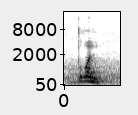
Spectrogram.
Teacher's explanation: इस पे ख्याल रखें कि ता की आवाज़ ना आए, त्वल मोटा करके पढ़ें। ता और त्वा में फ़र्क करें क्योंकि ता एक अलग हरफ है और त्वा अलग हरफ है।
